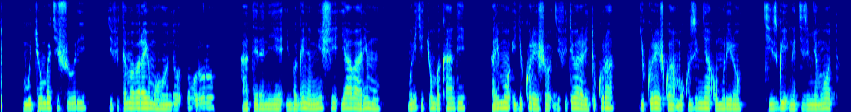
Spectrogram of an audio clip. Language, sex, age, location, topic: Kinyarwanda, male, 36-49, Nyagatare, education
